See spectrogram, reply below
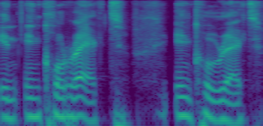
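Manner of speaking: put-on German accent. Retelling a german colleague correcting someone: imitating a friend's german accent. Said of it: "he's German. He's like".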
